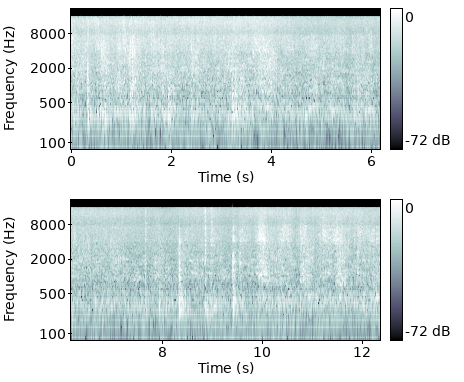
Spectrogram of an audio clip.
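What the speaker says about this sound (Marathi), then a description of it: "थोडंसं लसूण अद्रकची पेस्ट पण तेलामध्ये टाकून घेते. छान मिक्स करून घेते." Ginger garlic paste sizzles in hot oil in a pan, a loud, steady crackling fry with a few sharp clinks of a spoon stirring it around near the end, no talking.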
